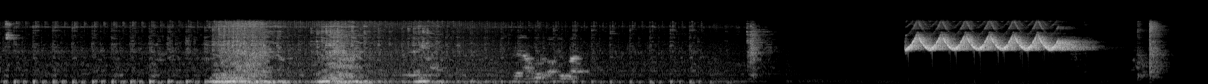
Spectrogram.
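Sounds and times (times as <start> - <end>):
motorcycle engine idling: 0.0 - 7.5
electronic alarm warbling siren: 9.1 - 11.0.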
